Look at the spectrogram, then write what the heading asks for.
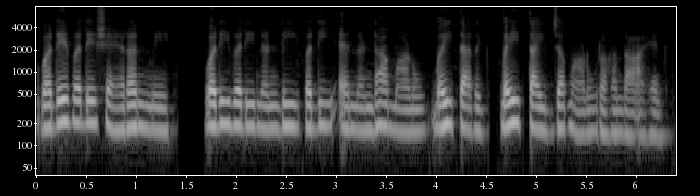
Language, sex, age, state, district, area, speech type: Sindhi, female, 30-45, Gujarat, Surat, urban, spontaneous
